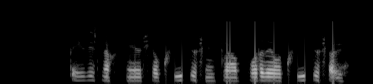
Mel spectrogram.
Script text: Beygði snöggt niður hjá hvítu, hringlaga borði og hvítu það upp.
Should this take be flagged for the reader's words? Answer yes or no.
no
